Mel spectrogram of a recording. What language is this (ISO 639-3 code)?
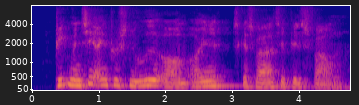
dan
